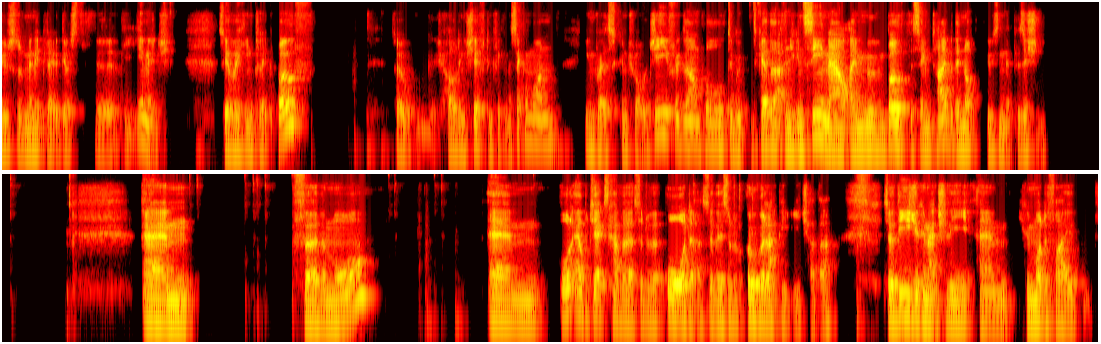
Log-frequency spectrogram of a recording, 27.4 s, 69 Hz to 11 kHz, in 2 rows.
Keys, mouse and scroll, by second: 2.0-2.8 shift+drag, 6.9 ctrl+g, 9.4-10.3 drag, 10.5-14.0 drag, 16.0 click, 16.7 click, 17.3 click, 18.5 click, 19.1 click, 20.3-22.4 drag, 26.7 Page_Down.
